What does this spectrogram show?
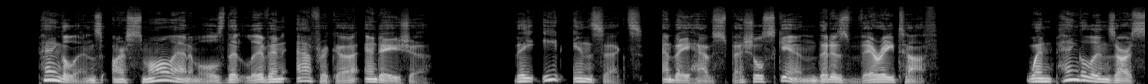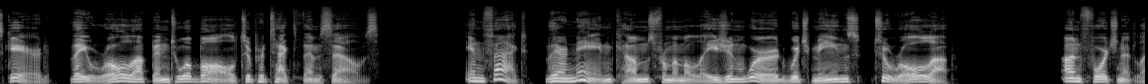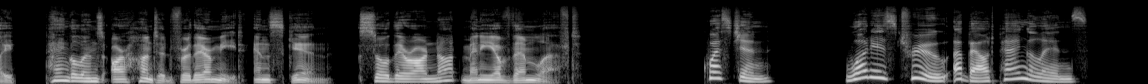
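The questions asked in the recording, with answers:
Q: What is true about pangolins?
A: They roll into a ball when scared; few are left because they are hunted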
